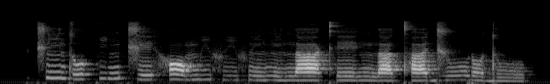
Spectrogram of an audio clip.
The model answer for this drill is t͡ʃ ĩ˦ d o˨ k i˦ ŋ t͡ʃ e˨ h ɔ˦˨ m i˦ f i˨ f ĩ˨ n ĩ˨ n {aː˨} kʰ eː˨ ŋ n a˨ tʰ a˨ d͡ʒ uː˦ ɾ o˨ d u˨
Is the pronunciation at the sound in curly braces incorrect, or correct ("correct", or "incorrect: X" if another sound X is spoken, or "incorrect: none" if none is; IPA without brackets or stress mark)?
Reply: correct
